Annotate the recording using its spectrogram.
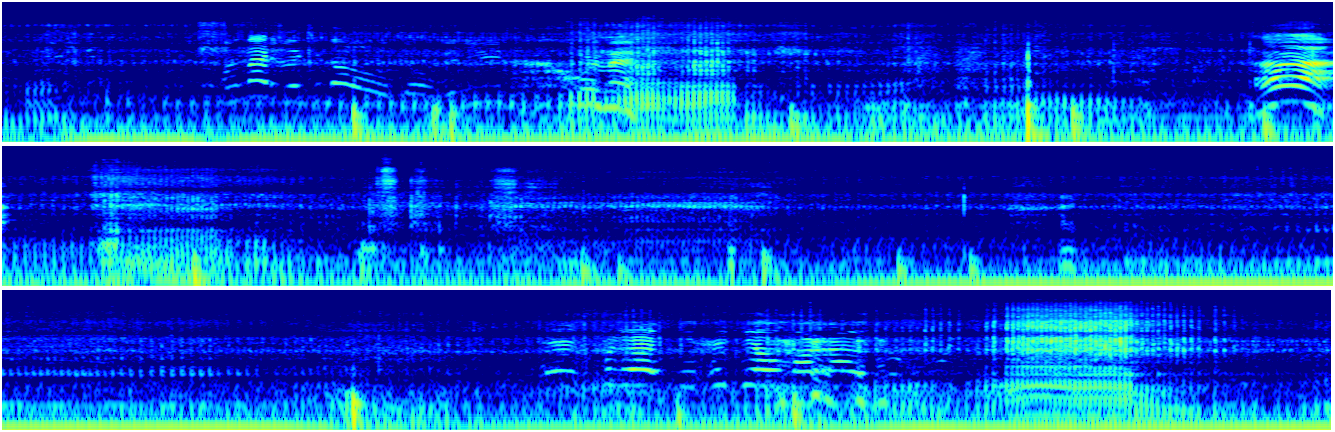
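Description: A second motorcycle engine revs nearby.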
